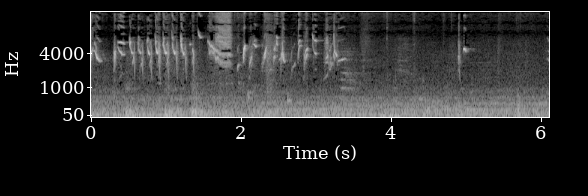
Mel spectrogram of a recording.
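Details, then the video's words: Goldfinch song opening with a rapid series of sharp repeated chirps, then tinkling twitters and a buzzy rasp, fading to sparse high notes in the second half over a steady low rumble. "ربع ساعة من تغريد طائر الحسون روعة"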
